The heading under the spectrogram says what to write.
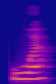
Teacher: The sound is very short. Wa, for wow circular lips, for fatha open jaws, the sound is short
